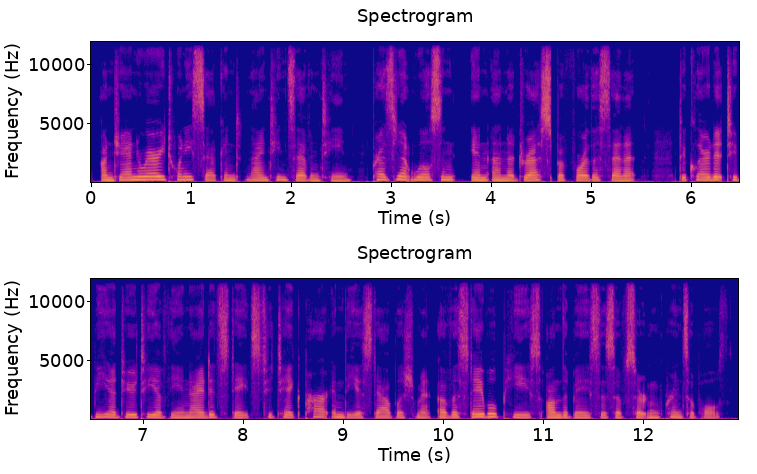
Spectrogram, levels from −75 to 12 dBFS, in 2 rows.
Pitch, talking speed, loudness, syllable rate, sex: 210 Hz, 185 wpm, -20 LUFS, 6.0 syllables/s, female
